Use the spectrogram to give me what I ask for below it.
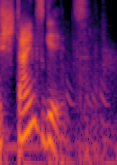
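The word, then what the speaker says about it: Steins;Gate: I like how you pronounce Stein. Very German for me. Yes, I pronounce it Steins Gate. Steins Gate. Pretty sure it's the way to pronounce it, right?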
